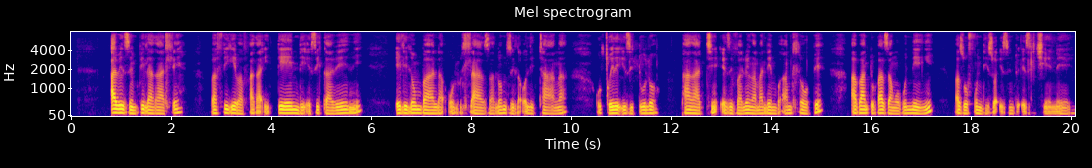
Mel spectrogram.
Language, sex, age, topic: North Ndebele, female, 36-49, health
